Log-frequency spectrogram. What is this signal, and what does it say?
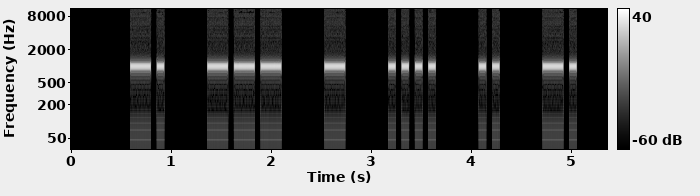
Morse code, heard as a keyed tone, about 18 wpm, spaced as for 12 wpm, 1000 Hz. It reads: NOTHIN
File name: qotdfiles / 12wpm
